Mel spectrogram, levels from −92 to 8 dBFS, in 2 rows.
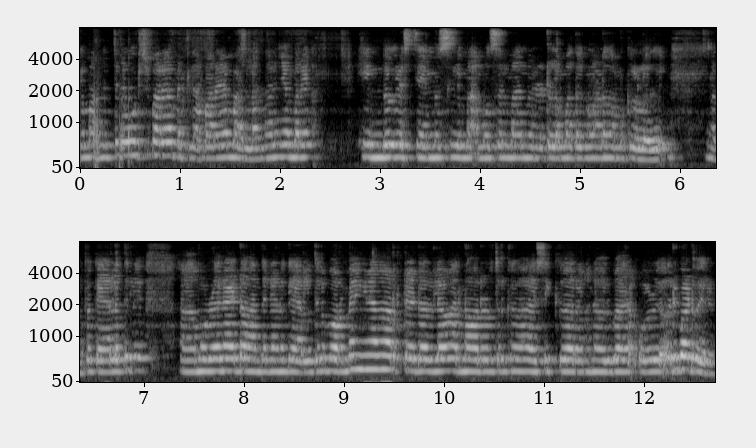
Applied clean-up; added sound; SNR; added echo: neural separator model SepFormer DNS4.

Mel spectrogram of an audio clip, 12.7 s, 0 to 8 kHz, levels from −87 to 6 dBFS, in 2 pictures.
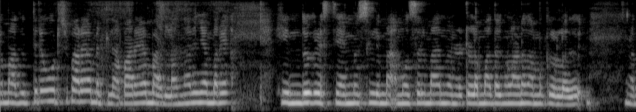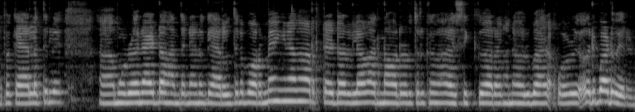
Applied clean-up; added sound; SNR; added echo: none; none; none; none.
